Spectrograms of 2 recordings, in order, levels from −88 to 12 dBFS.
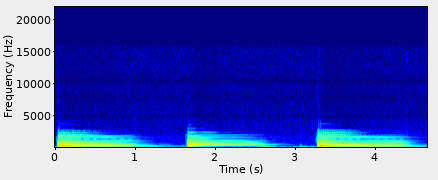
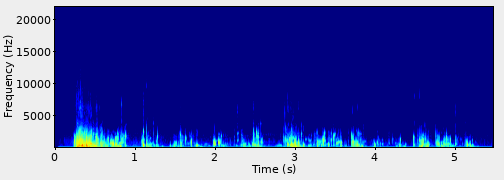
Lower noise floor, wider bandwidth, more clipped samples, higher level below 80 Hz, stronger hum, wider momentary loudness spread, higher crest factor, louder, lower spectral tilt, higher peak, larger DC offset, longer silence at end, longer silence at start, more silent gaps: about the same, -55 dBFS vs -52 dBFS; about the same, 4.4 kHz vs 4 kHz; neither; first, -48 dBFS vs -58 dBFS; neither; second, 16 LU vs 24 LU; second, 20 dB vs 26 dB; about the same, -29 LUFS vs -27 LUFS; about the same, -10 dB/octave vs -10 dB/octave; second, -8 dBFS vs -4 dBFS; second, under 0.1% vs 0.1%; second, 0.1 s vs 0.3 s; second, 0 s vs 0.25 s; neither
